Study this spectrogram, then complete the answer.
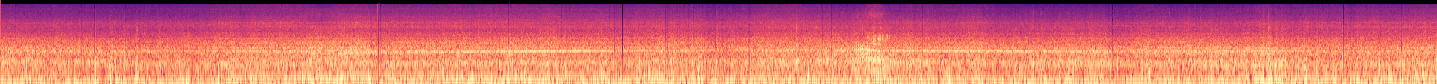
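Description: A motorcycle engine hums steadily while riding along.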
